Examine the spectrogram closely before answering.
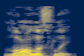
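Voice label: "lawlessly", British English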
